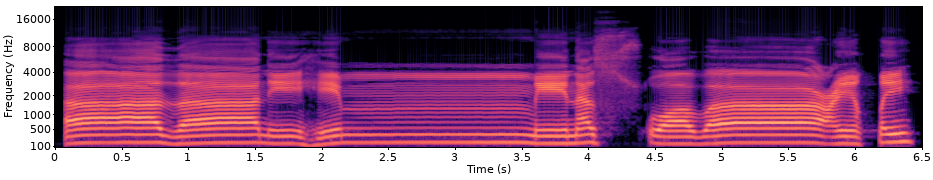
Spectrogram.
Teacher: نون کو ہم سواد کے ساتھ ملائیں گے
